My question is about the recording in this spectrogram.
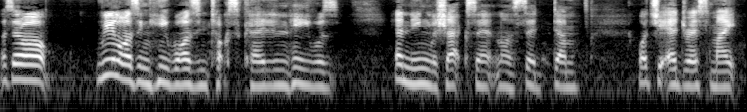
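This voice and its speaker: A woman's voice: fairly low pitch, steady tone, normal speed, warm tone. A woman tells a story from her job as a taxi driver. She talks in a chatty, wry way and laughs as she goes. She sits in her parked cab at a taxi rank. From Australia. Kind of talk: casual storytelling vlog.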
